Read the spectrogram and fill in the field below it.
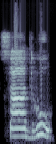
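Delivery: साधु in two drawn-out syllables, ending on a held उ; final vowel shown. Shown as a demonstration. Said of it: "छोटा उ". (साधु का आख़िरी उ खींचकर)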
